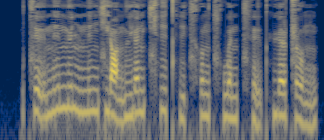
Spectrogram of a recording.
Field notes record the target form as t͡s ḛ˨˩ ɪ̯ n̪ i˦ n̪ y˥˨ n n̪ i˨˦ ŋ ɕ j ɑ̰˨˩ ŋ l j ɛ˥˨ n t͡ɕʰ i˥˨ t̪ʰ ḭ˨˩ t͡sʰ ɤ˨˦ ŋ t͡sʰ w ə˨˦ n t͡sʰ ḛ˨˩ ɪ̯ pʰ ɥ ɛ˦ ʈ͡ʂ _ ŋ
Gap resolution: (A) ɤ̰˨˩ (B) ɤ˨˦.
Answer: A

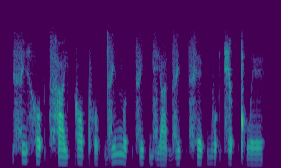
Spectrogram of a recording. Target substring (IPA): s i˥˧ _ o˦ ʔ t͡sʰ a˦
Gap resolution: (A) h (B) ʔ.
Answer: A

